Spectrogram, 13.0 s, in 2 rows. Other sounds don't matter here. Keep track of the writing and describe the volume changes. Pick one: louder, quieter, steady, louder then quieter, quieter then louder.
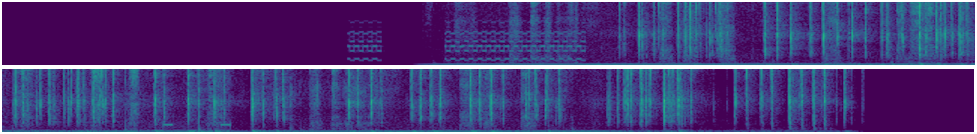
steady.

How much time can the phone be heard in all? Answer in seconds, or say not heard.
3 s.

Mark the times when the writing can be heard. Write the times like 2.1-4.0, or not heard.
2.8-10.7.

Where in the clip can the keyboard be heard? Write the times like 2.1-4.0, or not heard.
4.1-12.2.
